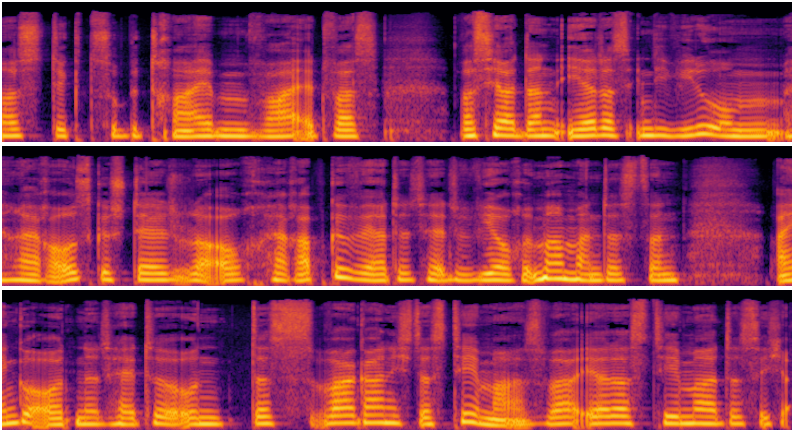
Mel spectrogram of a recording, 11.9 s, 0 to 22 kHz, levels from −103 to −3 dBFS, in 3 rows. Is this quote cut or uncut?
uncut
